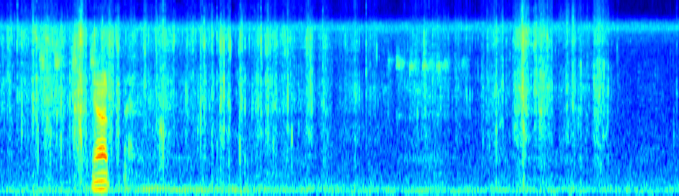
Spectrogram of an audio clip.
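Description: Dry leaf litter and grass rustling and crackling in scattered faint bursts, over a steady high chirring of insects.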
